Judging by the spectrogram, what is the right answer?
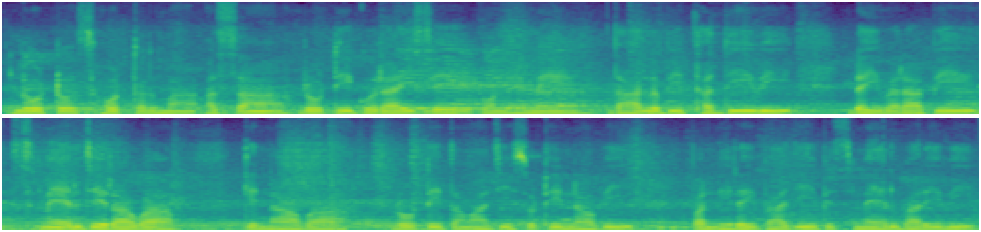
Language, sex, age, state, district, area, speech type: Sindhi, female, 30-45, Gujarat, Junagadh, rural, spontaneous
